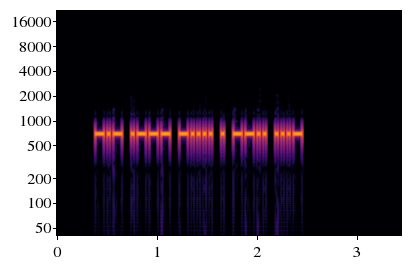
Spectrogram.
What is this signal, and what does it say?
Morse code, heard as a keyed tone, about 40 wpm, 700 Hz. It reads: KJ6EZV
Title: USA Call Signs - 6 Characters - Repeated 2x - 40wpm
